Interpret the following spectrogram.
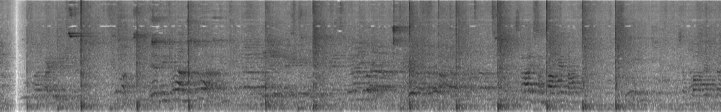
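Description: A basketball bouncing on a hard court, sharp thuds at irregular intervals about a second apart, with players' voices in the background.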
